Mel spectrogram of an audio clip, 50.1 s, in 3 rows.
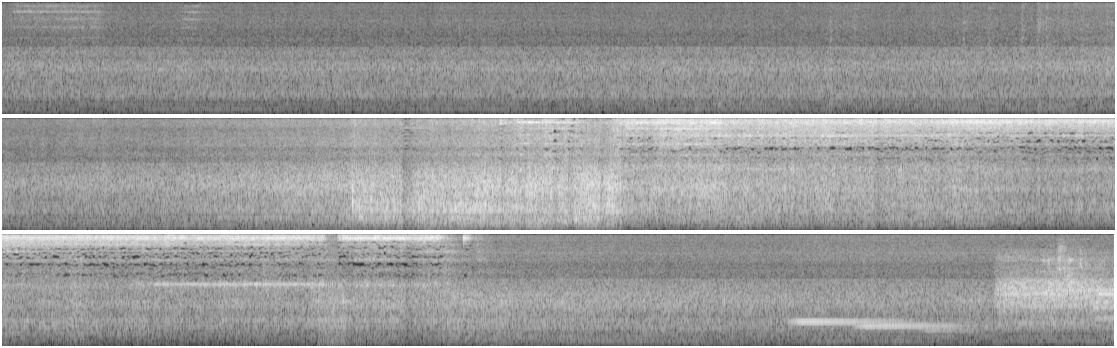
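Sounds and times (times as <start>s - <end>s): diesel train passing: 0.0s - 50.0s
high-pitched wheel squeal: 26.1s - 40.5s, 46.6s - 50.0s.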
